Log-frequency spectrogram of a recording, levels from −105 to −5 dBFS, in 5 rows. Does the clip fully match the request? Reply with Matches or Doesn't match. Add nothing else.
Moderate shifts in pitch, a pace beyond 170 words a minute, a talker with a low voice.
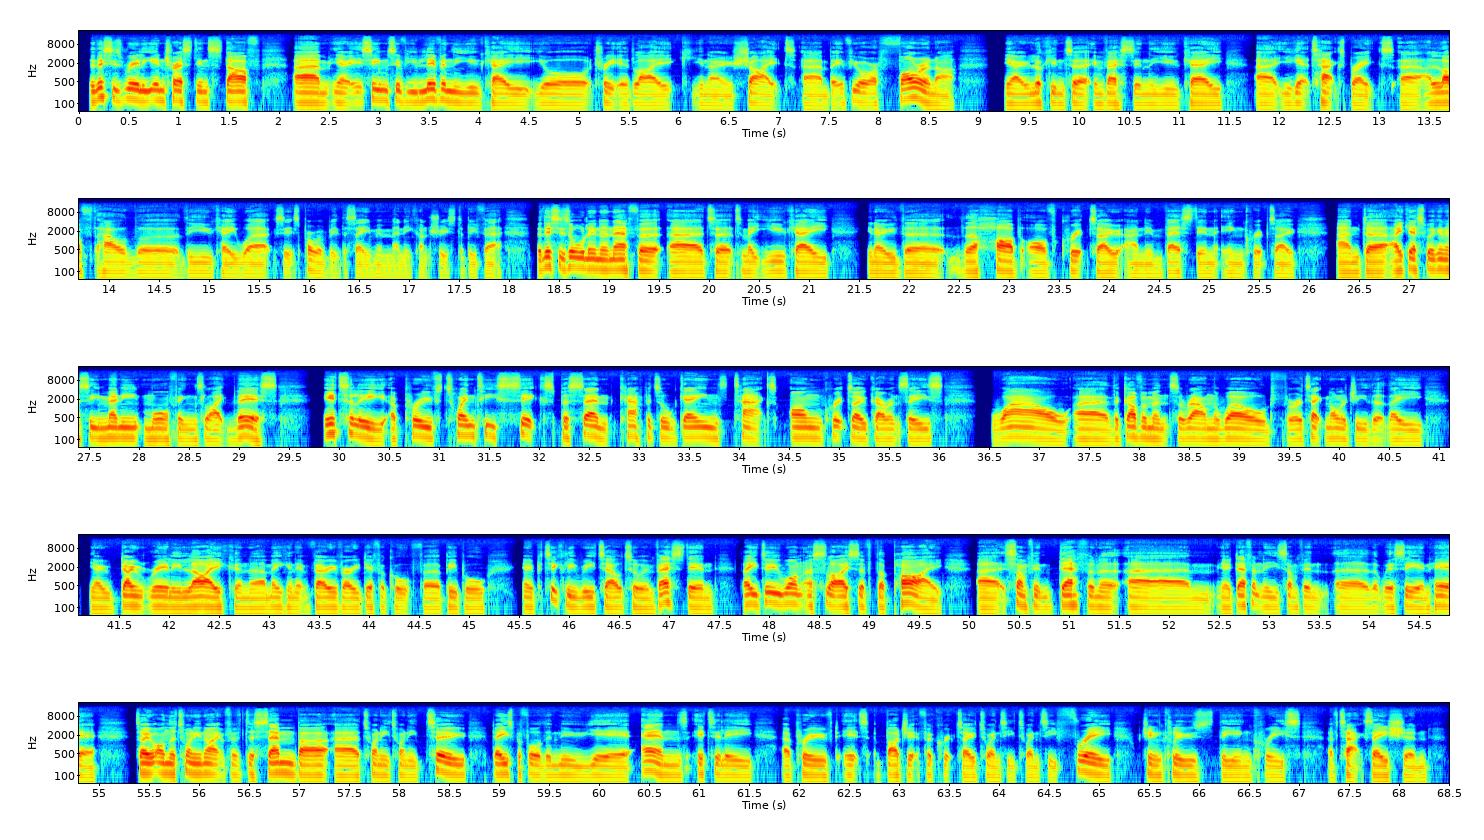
Doesn't match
